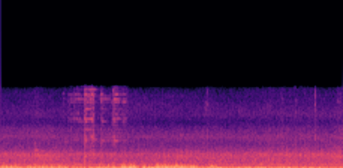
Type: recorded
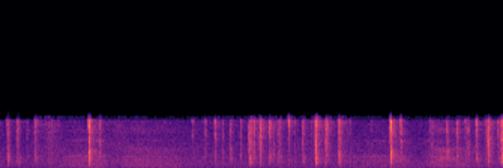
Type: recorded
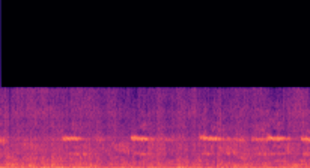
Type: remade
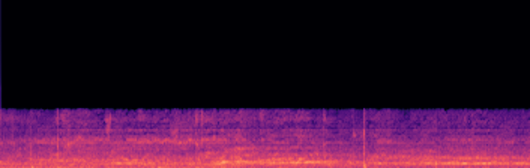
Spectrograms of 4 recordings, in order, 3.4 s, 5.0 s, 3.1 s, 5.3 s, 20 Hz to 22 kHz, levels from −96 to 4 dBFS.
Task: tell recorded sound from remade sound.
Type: remade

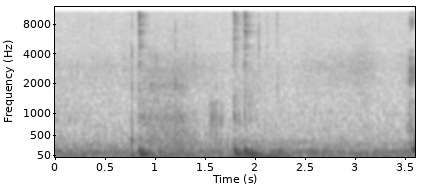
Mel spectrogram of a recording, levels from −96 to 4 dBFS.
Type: recorded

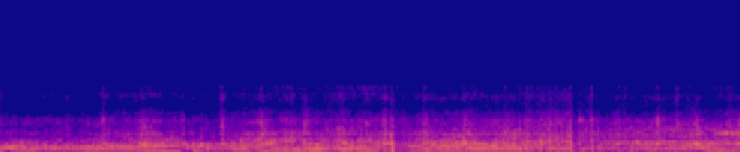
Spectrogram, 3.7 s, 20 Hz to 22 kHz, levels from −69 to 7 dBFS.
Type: remade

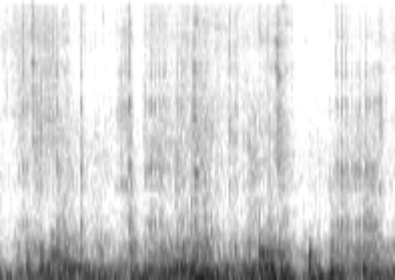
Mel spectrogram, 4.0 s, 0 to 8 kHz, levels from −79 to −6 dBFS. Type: recorded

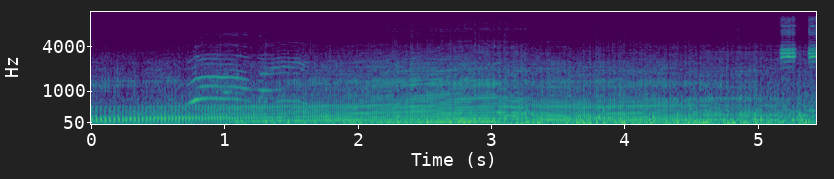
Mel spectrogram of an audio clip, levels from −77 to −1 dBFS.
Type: recorded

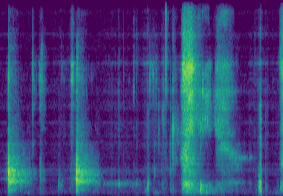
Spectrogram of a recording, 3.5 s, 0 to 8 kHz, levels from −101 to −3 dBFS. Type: remade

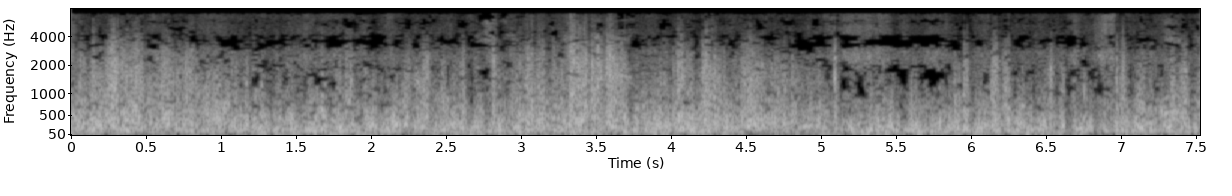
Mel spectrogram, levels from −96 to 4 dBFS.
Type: recorded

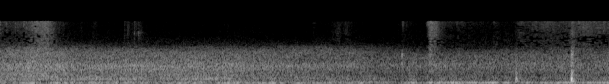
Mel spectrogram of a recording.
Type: recorded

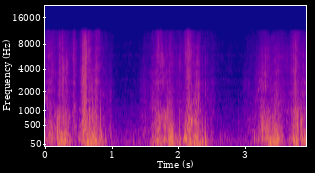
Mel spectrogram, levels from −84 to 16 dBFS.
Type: remade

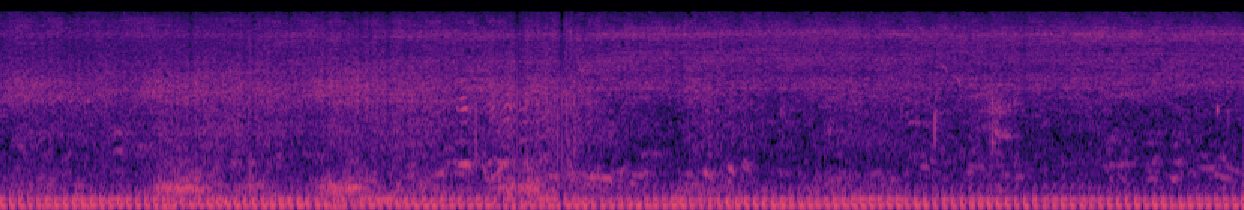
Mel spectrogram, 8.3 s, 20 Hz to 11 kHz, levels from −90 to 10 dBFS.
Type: recorded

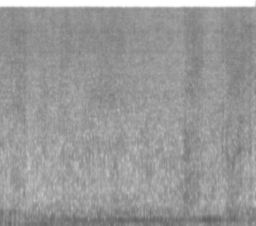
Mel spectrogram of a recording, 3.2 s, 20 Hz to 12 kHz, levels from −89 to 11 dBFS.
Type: remade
